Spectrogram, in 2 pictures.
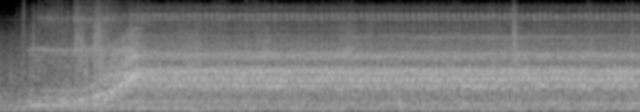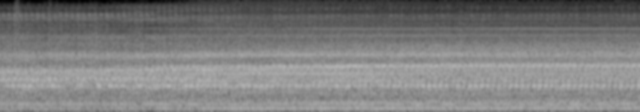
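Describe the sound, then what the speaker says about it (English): A gas-powered pump engine cranks, catches with a rising whine in the first two seconds, then runs steadily and loudly at a constant pitch, close up, with no talking over it. "Starting the pump up."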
